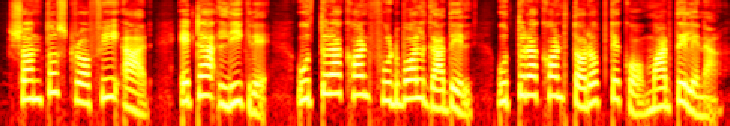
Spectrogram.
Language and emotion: Santali, neutral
